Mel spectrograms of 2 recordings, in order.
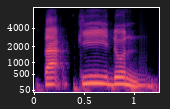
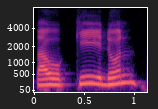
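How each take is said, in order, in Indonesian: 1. Suku kata pertama diakhiri dengan hamzah. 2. Suku kata pertama meluncur dengan bunyi w. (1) "dengan takkidun hamzah" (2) "dengan wawu"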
